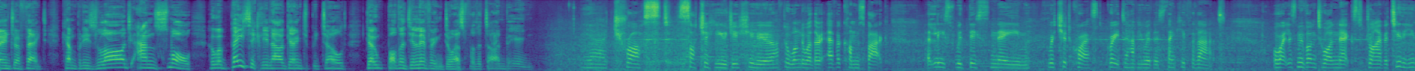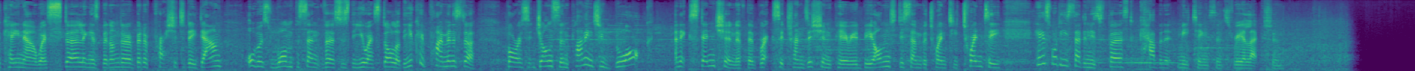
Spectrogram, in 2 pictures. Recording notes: live from The New York Stock Exchange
